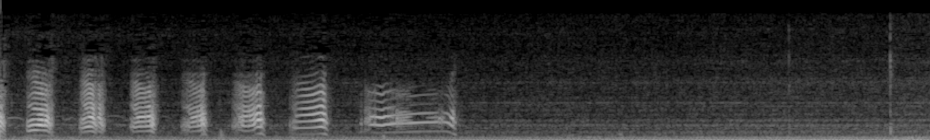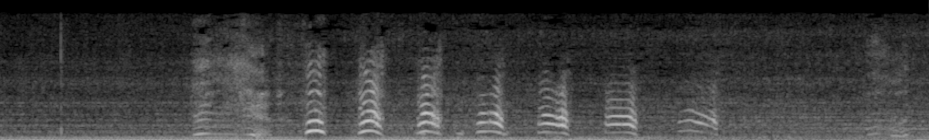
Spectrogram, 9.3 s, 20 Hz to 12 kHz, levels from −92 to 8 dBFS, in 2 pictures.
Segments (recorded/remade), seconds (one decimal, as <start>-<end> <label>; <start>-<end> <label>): 0.0-4.5 recorded; 4.5-8.7 remade; 8.7-9.3 recorded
